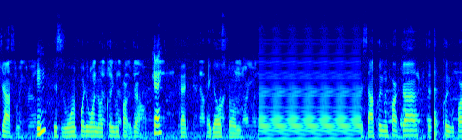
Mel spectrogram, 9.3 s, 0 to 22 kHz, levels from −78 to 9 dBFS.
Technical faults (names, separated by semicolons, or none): system hang loop; long network dropout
